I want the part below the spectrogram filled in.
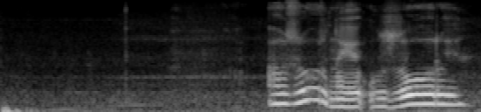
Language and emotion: Russian, sad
